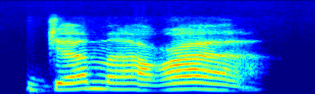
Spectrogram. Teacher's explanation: A. A at the end should be prominent, should be correct from the throat. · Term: ain letter of throat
